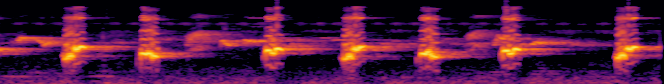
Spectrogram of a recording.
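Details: A sooty-headed bulbul sings steadily to lure other bulbuls into song: spaced, rich chirps that slur downward, each followed by a brief rising whistle, about one phrase every second.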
